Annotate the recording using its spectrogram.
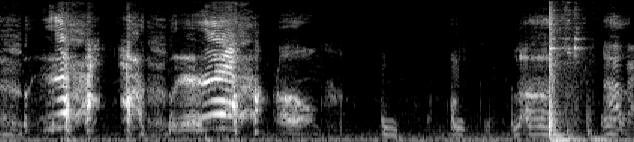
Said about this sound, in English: He knocked over the pitcher.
